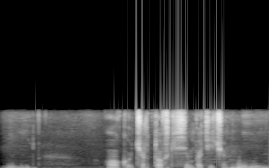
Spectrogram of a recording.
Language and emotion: Russian, neutral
